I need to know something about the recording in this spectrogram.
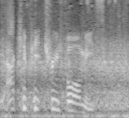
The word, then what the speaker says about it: Accipitriformes: the rest of the birds of prey, the Accipitriformes, sorry. But they're actually in a completely different order. So they are in the Falconiformes, not the, I can never pronounce this word right, Accipitriformes.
